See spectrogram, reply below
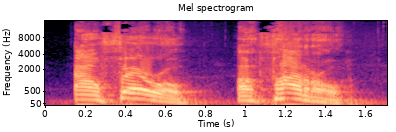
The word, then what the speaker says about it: Alpharaoh: Alex Alpharaoh. Let's go. Did I say that right? – Yeah, you said it right.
